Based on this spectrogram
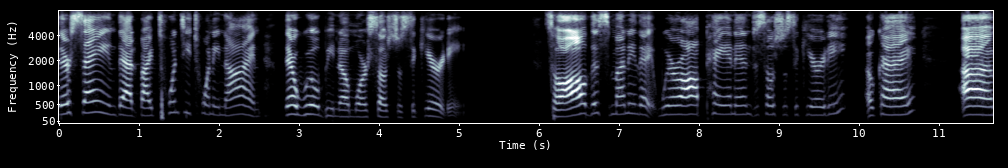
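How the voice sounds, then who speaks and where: An unremarkable speaking voice with an American accent, fairly slow, with ordinary pitch variation and big swings in loudness, in a dry, close sound with no echo. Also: woman, fairly high pitch for a woman. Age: 40s. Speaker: YouTuber. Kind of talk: livestream chat. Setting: livestream. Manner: casual, with many fillers.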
